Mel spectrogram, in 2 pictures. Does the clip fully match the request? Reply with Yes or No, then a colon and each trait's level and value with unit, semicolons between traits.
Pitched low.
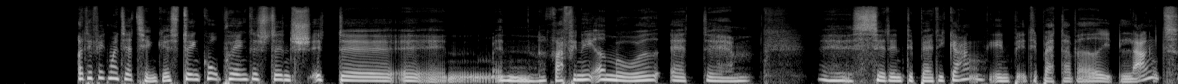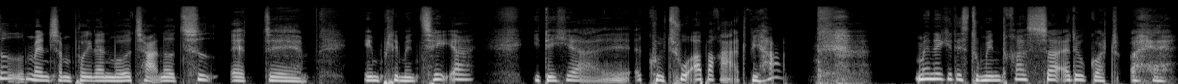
No: medium, 185 Hz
